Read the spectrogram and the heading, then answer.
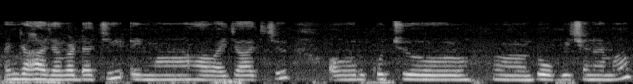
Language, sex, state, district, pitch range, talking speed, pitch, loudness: Garhwali, female, Uttarakhand, Tehri Garhwal, 215-235 Hz, 150 wpm, 220 Hz, -17 LUFS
